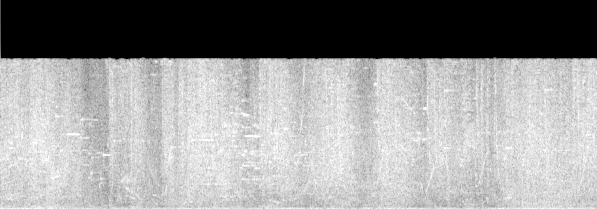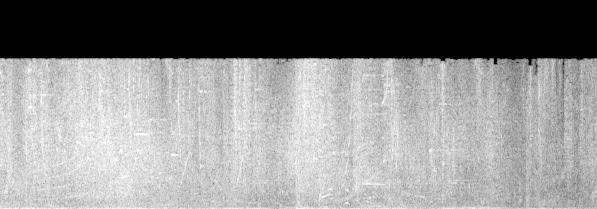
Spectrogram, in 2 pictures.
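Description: Heavy blows thud and boom.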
